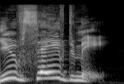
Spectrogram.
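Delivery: loud, high yell. Acting out someone a lifeguard has just pulled from the pool, yelling. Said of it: "you start yelling".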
